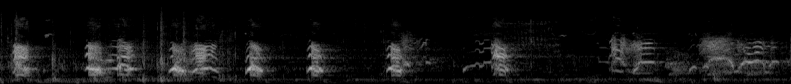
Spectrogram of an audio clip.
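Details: German Shepherd Dornan barking during protection training: harsh, uneven barks in quick succession. The barks soften into higher, whine-like tonal calls toward the end.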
